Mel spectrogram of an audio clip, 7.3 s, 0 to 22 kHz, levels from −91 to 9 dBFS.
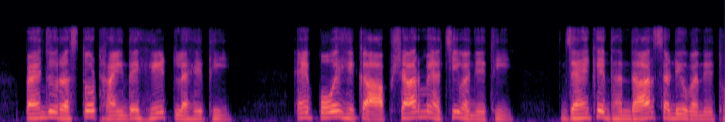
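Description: Speech throughout with heavy Opus voice compression: nothing above 8.6 kHz, and a muffled, hoarse, faintly robotic SILK texture that points to roughly 10 kbps.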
